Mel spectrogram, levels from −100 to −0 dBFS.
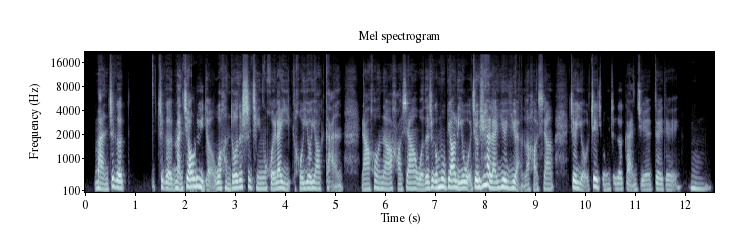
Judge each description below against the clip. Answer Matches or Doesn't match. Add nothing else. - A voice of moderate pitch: Matches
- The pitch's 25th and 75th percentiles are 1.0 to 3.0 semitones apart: Doesn't match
